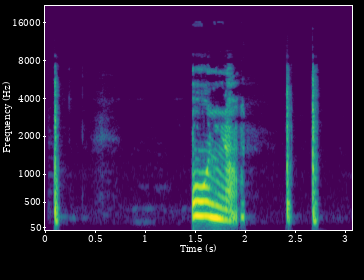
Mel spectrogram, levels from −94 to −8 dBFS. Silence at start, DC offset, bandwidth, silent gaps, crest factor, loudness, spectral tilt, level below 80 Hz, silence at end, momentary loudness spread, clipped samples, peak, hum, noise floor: 0.1 s; under 0.1%; 7.6 kHz; none; 18 dB; -16 LUFS; -7 dB/octave; -66 dBFS; 0.35 s; 20 LU; under 0.1%; -2 dBFS; none; -74 dBFS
